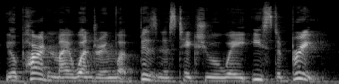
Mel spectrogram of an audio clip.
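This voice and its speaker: A suspicious old-world gatekeeper from a storybook, voiced by a woman. The voice drops lower and turns gruff. He probes and mutters, wary of strangers. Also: brisk, sharp tone. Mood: suspicious, probing. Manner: gruff, probing, muttering low. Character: gruff, suspicious village gatekeeper, a grown man. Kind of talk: storybook character voice in a read-aloud.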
